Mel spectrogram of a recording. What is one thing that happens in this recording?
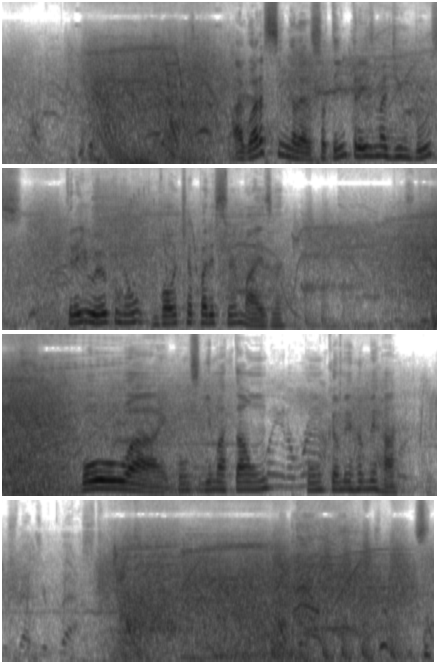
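Energy blasts roar and whoosh in bursts.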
